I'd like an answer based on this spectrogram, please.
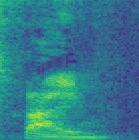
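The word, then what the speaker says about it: thyme: if there's such a word that's the word pronounce right fresh thy nobody say th really it's just th watch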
